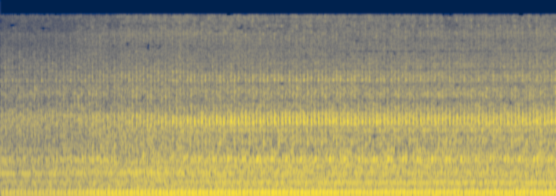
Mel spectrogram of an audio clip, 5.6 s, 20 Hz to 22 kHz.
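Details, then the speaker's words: Ford Fiesta 1.4 TDCi diesel after heavy maintenance, oil cooler still to be replaced: smooth, steady idle with a regular low beat and a faint constant whine above it, no knocking; running well. "Aracımın çalışması gayet güzel."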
